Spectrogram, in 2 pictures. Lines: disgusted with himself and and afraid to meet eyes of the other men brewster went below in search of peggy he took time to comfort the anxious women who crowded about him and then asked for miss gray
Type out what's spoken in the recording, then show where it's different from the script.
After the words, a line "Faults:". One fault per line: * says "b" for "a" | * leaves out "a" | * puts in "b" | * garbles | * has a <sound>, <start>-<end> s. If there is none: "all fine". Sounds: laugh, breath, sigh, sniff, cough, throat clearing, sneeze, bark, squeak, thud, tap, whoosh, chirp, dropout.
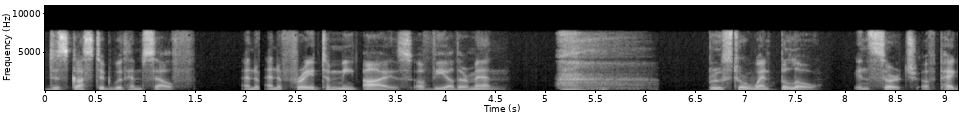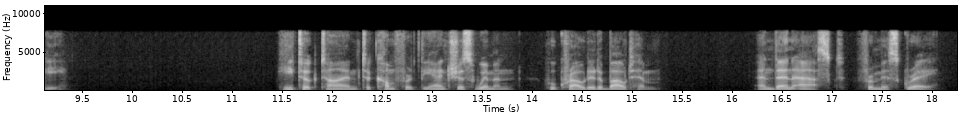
disgusted with himself and and afraid to meet eyes of the other men brewster went below in search of peggy he took time to comfort the anxious women who crowded about him and then asked for miss gray
Faults:
* has a sigh, 5.1-6.2 s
